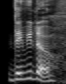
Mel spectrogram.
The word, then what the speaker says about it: Davido: Davido.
